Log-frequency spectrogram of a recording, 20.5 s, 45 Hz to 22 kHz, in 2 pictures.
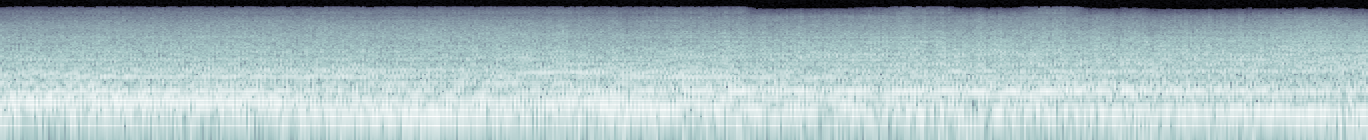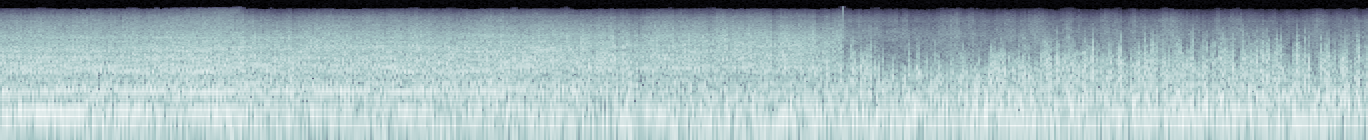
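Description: Yamaha 115 four-stroke outboard running at speed under way, a steady engine drone over the rush of the wake and spray. Near the end the engine tone fades under wind noise and the hiss of water off the hull.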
